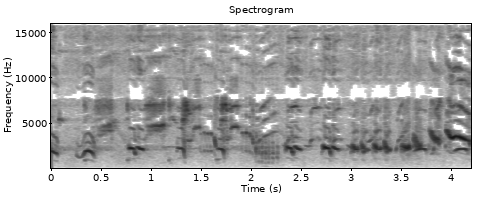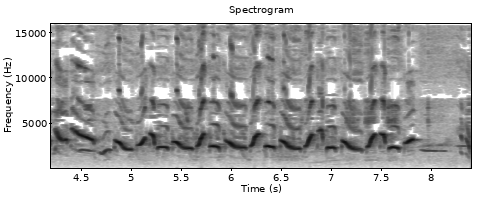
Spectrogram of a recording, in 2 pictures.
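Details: Vietnamese caged Chinese hwamei, tame and praised as a strong singer and fighter, opens with scattered sharp notes, then builds into a loud fast series of swooping, zigzag whistled notes repeated steadily.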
